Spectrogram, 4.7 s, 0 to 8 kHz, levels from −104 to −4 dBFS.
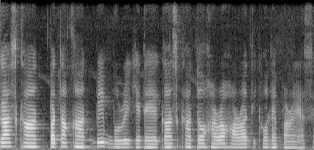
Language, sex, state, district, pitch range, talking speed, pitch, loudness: Nagamese, female, Nagaland, Kohima, 175-200 Hz, 215 wpm, 185 Hz, -22 LUFS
